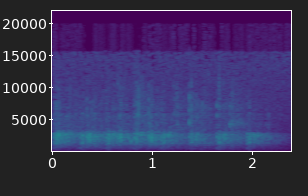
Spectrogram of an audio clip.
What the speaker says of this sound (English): These young people, they need to be applauded again because that was awesome what they did.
